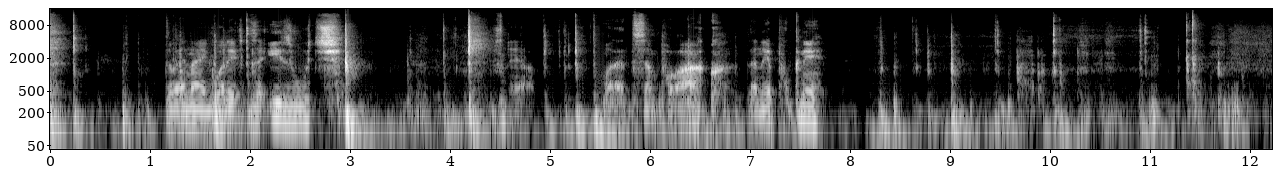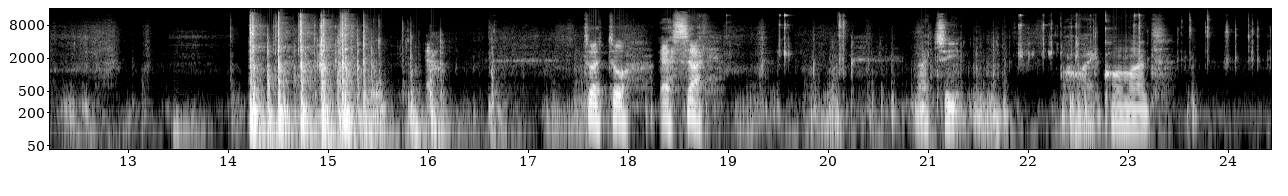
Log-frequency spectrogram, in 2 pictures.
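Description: Small plastic parts click and rattle close by.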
